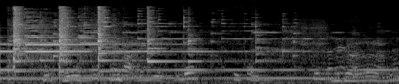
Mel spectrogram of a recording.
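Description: Temple bells at Shri Kandoliya Thakur temple in Pauri Garhwal, struck repeatedly in a quick irregular series of bright metallic clangs with long ringing tones, while someone talks over them.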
